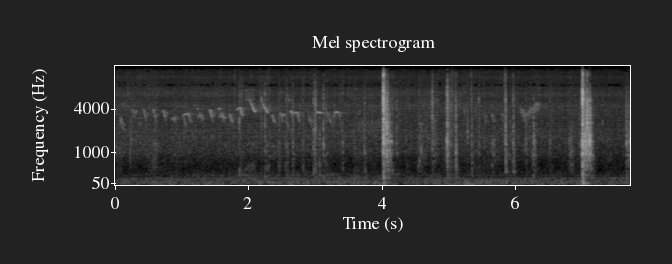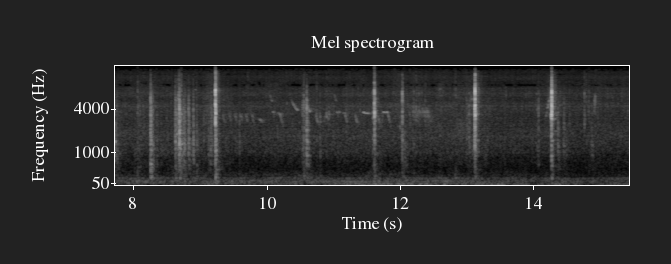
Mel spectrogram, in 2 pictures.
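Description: A folding camp table being opened out and set up: a string of sharp clicks and knocks as its metal legs and plastic top are unfolded and snapped into place, every second or two. Birds chirp faintly behind it.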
